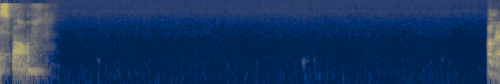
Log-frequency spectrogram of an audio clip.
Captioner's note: silence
